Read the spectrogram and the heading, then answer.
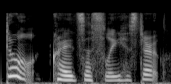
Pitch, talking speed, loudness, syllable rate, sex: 225 Hz, 140 wpm, -19 LUFS, 6.6 syllables/s, female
